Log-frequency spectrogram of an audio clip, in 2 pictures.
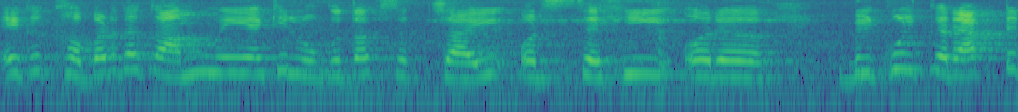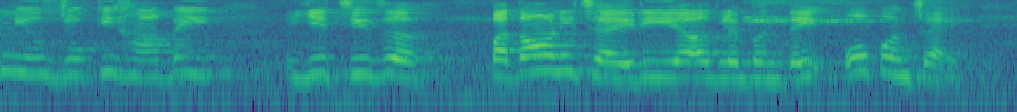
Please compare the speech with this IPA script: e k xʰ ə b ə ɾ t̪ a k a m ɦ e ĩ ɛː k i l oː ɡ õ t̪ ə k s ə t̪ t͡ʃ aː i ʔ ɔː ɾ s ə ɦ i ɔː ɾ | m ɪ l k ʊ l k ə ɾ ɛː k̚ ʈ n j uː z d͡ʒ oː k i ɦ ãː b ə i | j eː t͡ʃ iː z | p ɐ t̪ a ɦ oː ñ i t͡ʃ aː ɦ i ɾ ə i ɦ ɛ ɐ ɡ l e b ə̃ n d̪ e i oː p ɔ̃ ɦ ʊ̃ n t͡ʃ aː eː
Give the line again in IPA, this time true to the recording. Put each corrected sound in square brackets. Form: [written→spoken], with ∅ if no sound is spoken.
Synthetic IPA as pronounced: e k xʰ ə b ə ɾ [t̪→d̪] a k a m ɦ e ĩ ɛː k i l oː ɡ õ t̪ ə k s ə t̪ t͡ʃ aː i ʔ ɔː ɾ s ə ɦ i ɔː ɾ | [m→b] ɪ l k ʊ l k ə ɾ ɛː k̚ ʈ n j uː z d͡ʒ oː k i ɦ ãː b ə i | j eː t͡ʃ iː z | p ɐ t̪ a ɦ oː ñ i t͡ʃ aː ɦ i ɾ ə i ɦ ɛ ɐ ɡ l e b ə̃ n d̪ e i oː p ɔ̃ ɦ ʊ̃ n t͡ʃ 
